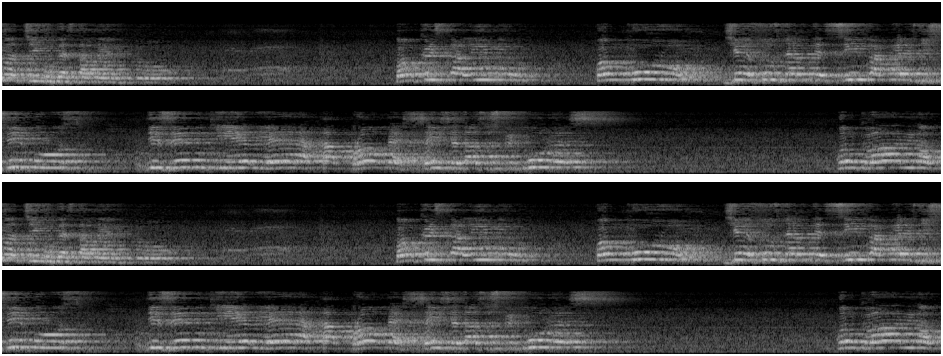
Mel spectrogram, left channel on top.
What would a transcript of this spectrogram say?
no Antigo Testamento. Quão cristalino, quão puro Jesus deve ter sido aqueles discípulos, dizendo que Ele era a própria essência das Escrituras. Quão claro e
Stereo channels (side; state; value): both; identical; correlation 1.00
